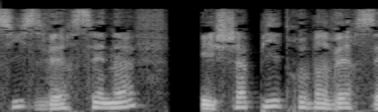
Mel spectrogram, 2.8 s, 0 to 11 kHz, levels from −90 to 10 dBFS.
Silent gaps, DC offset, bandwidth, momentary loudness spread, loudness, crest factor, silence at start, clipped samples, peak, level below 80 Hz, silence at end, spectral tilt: 1.27-1.49 s; under 0.1%; 8.8 kHz; 6 LU; -20 LUFS; 14 dB; 0 s; under 0.1%; -6 dBFS; -48 dBFS; 0 s; -4 dB/octave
